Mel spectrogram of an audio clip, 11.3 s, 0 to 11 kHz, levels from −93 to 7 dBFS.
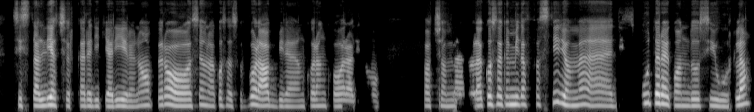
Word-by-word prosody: si 200 - -7
sta 195 +2 -1
lì 200 +4 +7
a 210 - +3
cercare 190 0 -5
di 185 0 -7
chiarire, 180 -1 0
no, 205 +3 -4
però 205 -4 +4
se 190 +5 -7
è - - -2
una 190 -3 -5
cosa 200 -1 -8
sorvolabile 185 -1 +1
ancora, 175 +2 -7
ancora, 180 -2 -4
dico, 170 0 -20 0.6
faccio 190 0 -8
a - - -6
meno. 180 0 -8 0.3
La 195 +1 +1
cosa 240 +1 +3
che 235 +1 -4
mi 235 0 +5
dà 235 0 -1
fastidio 250 +1 0
a - - -2
me 205 -3 -2
è - - -8
discutere 260 +4 +3
quando 195 -1 -2
si 195 +1 -6
urla, 185 +5 +2
195 Hz, 175 wpm, -22 LUFS, 185-215 Hz, 0.6 s, lì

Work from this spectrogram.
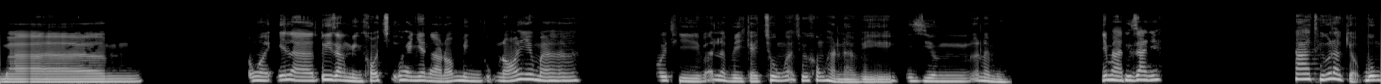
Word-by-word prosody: mà, 125 0 +1 0.7
ừm 130 +1 -1 1.1
Đúng 175 - 0
rồi, 180 -1 +1
ý 205 +3 0
là 180 -5 +2
tuy 220 -1 +5
rằng 190 -4 +3
mình 145 -2 +2
khó 170 +4 0
chịu 200 - -3
hay 195 -2 +2
như 185 0 +2
nào 150 -5 0
đó 145 +3 0
mình 170 -4 +1
cũng 170 0 -9
nói, 180 +9 +1
nhưng 240 -2 +3
mà 175 0 +1 0.8
thôi 185 0 0
thì 140 -3 +1
vẫn 140 +9 -4
là 195 -3 +2
vì 145 -1 0
cái 135 - +1
chung 185 +1 +1
á, 205 - -2
chứ 180 - +1
không 185 +1 -1
hẳn 135 -10 +2
là 115 -1 +1
vì 115 +5 -1
cái 160 - -3
riêng 140 -2 -1
nữa - - -5
là 165 -3 +2
mình 120 -3 -1 0.9
Nhưng 205 - +3
mà 195 -2 +4
thực 195 - +3
ra 210 +2 +3
nhá 200 +1 +2 1.4
tha 245 0 +4
thứ 235 +2 +2
là, 250 -3 +3
kiểu, - - -4
buông 195 +1 +3
175 Hz, 210 wpm, -23 LUFS, 140-195 Hz, 1.4 s, tuy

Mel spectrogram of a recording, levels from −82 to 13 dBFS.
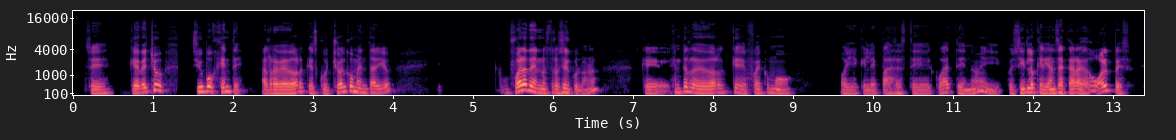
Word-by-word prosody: Sí, 125 0 -3 0.2
que, 135 - +3
de 155 - +4
hecho, 215 +5 +3 0.3
sí 180 - +1
hubo 190 +1 +7
gente 180 +4 -2 0.2
alrededor 125 +5 +3
que 145 - -7
escuchó 125 +4 -2
el 175 - +2
comentario. 145 -7 0 1.3
Como 135 - -18
fuera 225 - +10
de 200 -7 +5
nuestro 130 -1 -2
círculo, 130 -5 -2
¿no? 245 - -5 0.5
Que 125 -1 -5
gente 150 +4 -1
alrededor 145 0 0
que 145 -7 -4
fue 130 +1 -5
como: 130 -2 -5 0.5
"Oye, 115 0 -7
¿qué 120 - -11
le 115 +1 -6
pasa 120 +1 -6
a - - -3
este 115 -2 -8
cuate, 145 -4 -4
no?" 130 - -2
Y, 190 - -6
pues, 120 -3 -11
sí 135 - +1
lo 155 +2 +3
querían 130 -3 +1
sacar 135 -1 +2
a 125 -4 +2
golpes. 205 - 0
130 Hz, 180 wpm, -22 LUFS, 125-155 Hz, 1.3 s, fuera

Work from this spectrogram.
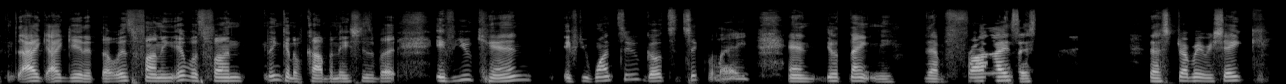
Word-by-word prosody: th - - -20
I 165 +1 +8
I 160 - +5
get 155 -1 0
it 130 - -3
though. 140 +1 -1
It's 175 0 0
funny. 155 -1 +2
It 205 +1 +2
was 170 -4 -2
fun 165 -1 +2 0.2
thinking 200 -5 -1
of 135 -4 -5
combinations, 140 +1 -1
but 145 +1 -2 0.4
if 165 -2 +1
you 215 +5 -5
can 180 +4 0 0.3
if 150 +2 -3
you 160 - -6
want 175 +5 0
to 230 +1 -9
go 155 +2 +2
to - - -8
Chick-fil-A 130 -10 -5 0.4
and 140 -2 +2
you'll 165 -1 +1
thank 165 -2 +3
me. 125 -1 -9 0.3
Them 135 -3 0
fries 170 +6 +4
is 135 - -1 1.2
That 145 -1 +2
strawberry 165 -3 +1
shake. 180 +5 0
160 Hz, 165 wpm, -26 LUFS, 145-175 Hz, 1.2 s, I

